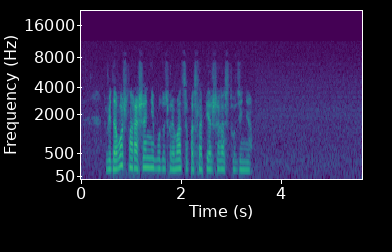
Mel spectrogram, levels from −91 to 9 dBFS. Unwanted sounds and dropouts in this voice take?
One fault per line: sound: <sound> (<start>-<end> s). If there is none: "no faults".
no faults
